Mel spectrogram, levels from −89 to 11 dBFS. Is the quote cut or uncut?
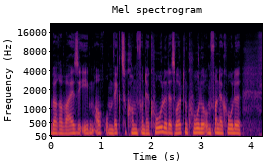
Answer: cut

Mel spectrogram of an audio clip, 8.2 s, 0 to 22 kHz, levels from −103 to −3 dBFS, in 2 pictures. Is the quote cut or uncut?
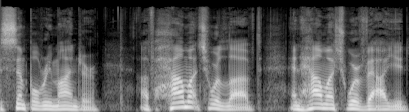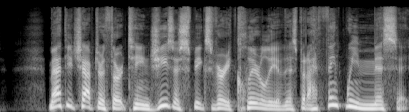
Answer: uncut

